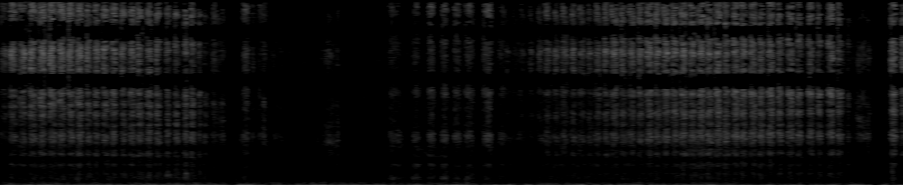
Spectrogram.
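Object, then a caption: Wooden colored pencil on a paper page. A blue wooden colored pencil, held in the fingers, is rubbed across a flat paper page of a coloring book lying on a table in shading strokes. The result is a quiet, continuous scratchy rasp with a low rumbling body and faint bright hiss, rising and falling with each stroke.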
